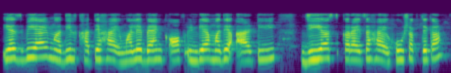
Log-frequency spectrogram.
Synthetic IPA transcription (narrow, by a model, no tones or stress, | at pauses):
esbiaiməd̪ʱiːlkʰat̪eɦajməlebɛ̃ŋkɔfiɳɖijaməd̪ʱːjeʔaɾʈi | d͡ʑieskəɾajt͡səɦajhouɕəkt̪eka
